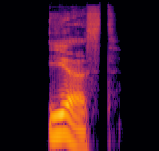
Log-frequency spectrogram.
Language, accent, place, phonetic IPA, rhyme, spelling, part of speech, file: German, Germany, Berlin, [eːɐ̯st], -eːɐ̯st, ehrst, verb, De-ehrst.ogg
- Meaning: second-person singular present of ehren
